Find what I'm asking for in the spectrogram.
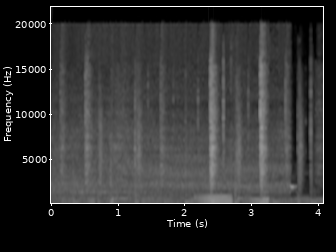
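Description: A waterfall in the Bighorn Mountains rushes beneath intermittent tonal sounds and short bursts, the water's wash rising and falling over a few seconds.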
